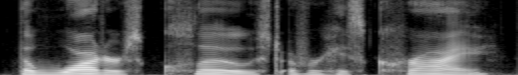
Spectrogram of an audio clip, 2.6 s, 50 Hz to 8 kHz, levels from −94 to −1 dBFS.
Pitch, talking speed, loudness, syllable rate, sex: 180 Hz, 140 wpm, -18 LUFS, 4.2 syllables/s, female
